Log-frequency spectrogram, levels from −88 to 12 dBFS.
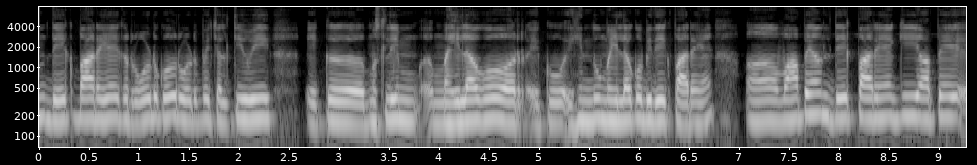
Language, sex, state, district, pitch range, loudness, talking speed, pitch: Hindi, male, Uttar Pradesh, Gorakhpur, 165-180 Hz, -16 LUFS, 225 wpm, 170 Hz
